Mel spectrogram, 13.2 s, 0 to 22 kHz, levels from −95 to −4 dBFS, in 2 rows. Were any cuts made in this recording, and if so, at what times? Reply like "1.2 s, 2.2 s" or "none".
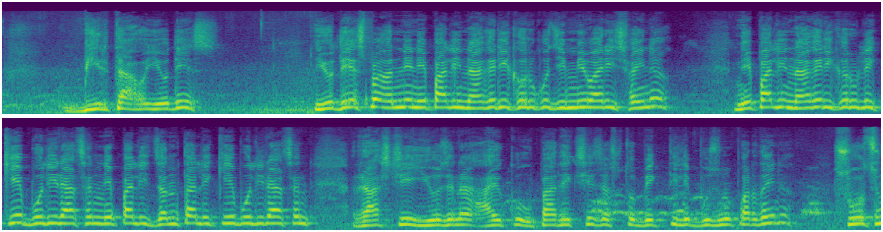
none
